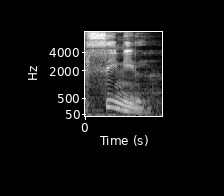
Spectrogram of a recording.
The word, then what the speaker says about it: símil: primero aquí es el símil s&m y el acento en la primera y símil un símil es una comparación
